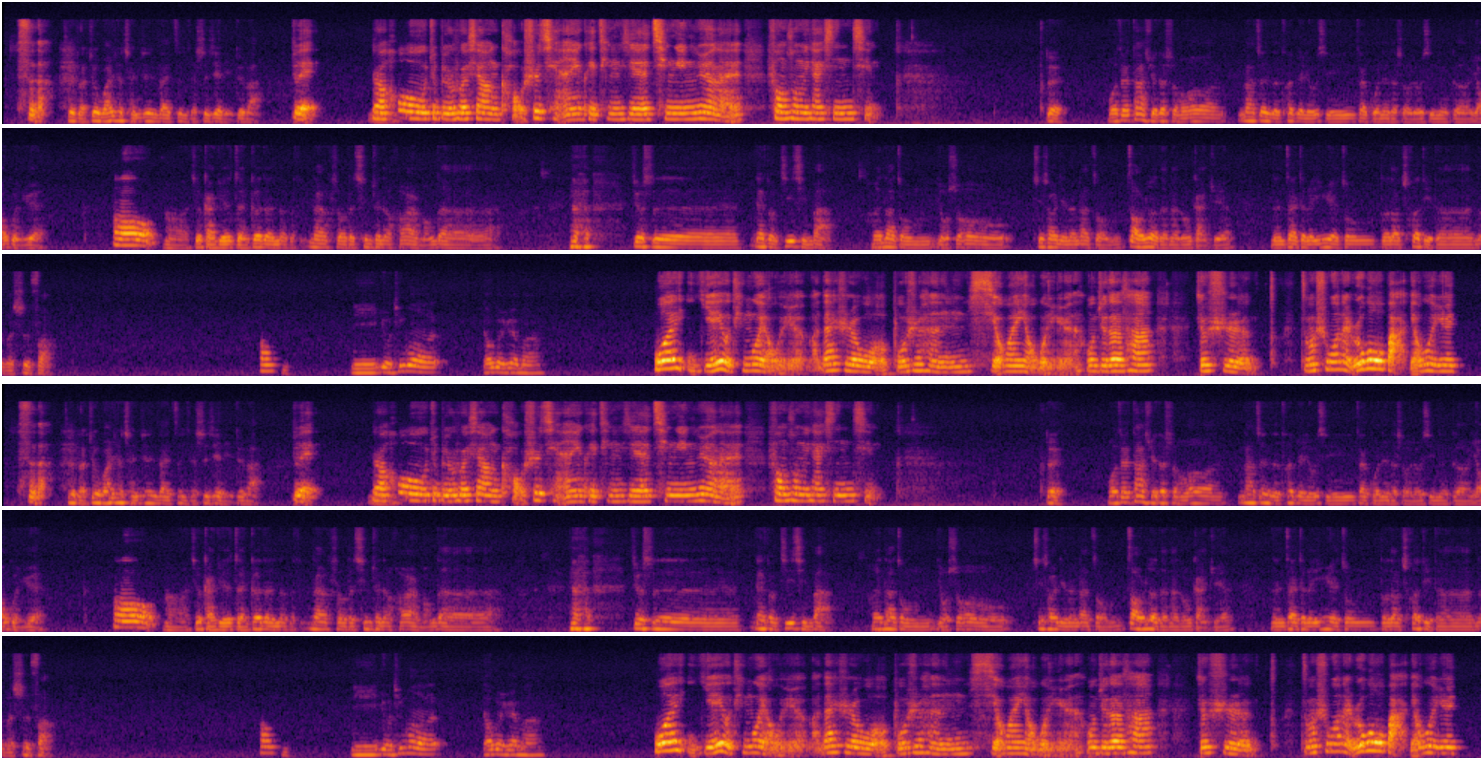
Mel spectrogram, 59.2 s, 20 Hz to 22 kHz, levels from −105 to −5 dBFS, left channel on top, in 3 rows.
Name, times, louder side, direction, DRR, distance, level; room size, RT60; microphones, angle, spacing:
voice 1, 0.2-0.6 3.9-4.1 4.9-11.6 21.2-21.8 42.9-43.0 48.1-54.8 55.4-56.1 56.8-58.8, left 3 dB, 60° left, 1.2 m, -25 dB
voice 2, 0.9-3.4 4.9-5.3 13.9-14.2 14.7-20.3 21.9-26.4 27.3-30.8 31.3-33.2 33.5-36.1 36.6-40.1 43.2-43.3 44.1-45.3 45.8-46.6, left 2 dB, 20° right, 1.6 m, -38 dB
3.7 x 3.6 x 2.2 m
head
